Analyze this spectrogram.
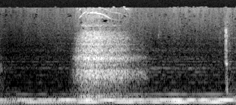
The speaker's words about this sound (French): Prenez le temps d'une grande respiration, profonde et ample.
